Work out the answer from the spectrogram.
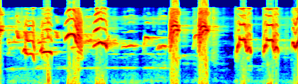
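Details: White-rumped shama singing a rich, varied stream of high whistled and chattering notes, with sweeping phrases and sharp bursts, loud and close, with a faint steady low hum beneath.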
